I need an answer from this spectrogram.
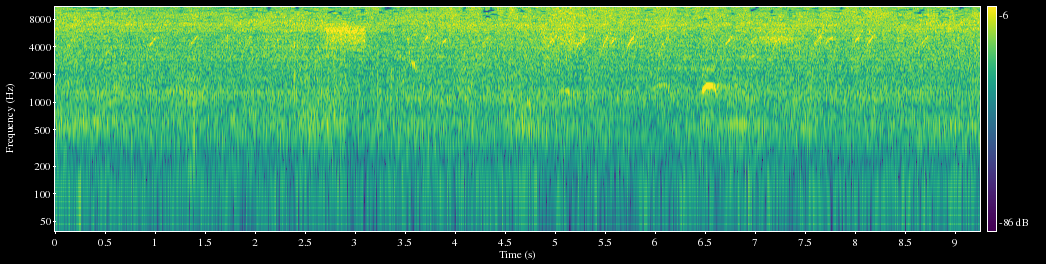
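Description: Steady background hiss and low rumble with faint, scattered short chirps of distant birds, and a couple of slightly louder short calls about six seconds in.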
